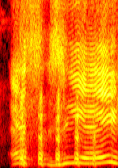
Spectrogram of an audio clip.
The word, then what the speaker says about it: SZA: Saza. Saza. Sza.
